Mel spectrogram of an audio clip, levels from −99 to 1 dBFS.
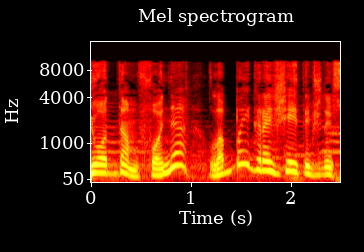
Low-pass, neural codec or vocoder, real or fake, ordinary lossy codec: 9.9 kHz; vocoder, 22.05 kHz, 80 mel bands, WaveNeXt; fake; MP3, 64 kbps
